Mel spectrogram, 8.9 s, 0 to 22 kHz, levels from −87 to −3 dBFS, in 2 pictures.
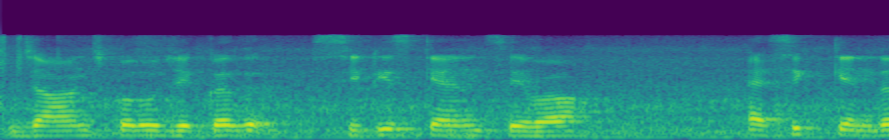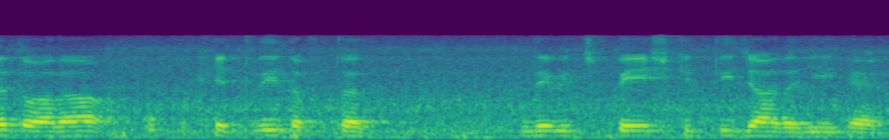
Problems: constant background noise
